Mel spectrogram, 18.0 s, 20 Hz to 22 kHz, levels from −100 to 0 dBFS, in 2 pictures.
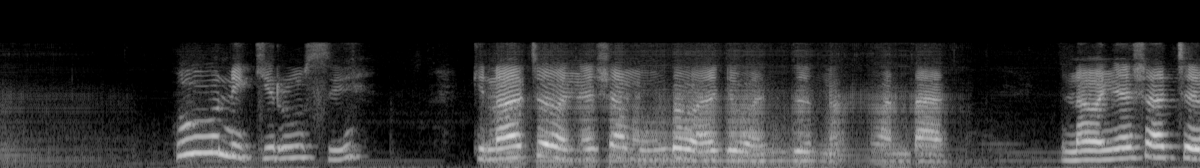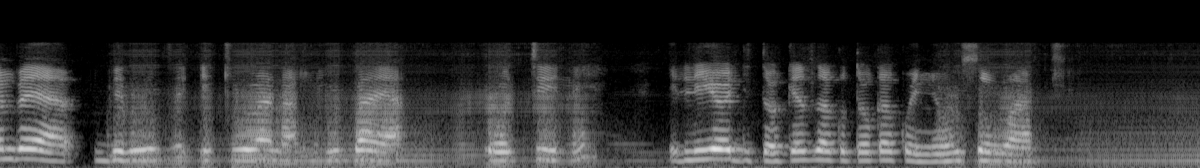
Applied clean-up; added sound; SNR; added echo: neural separator model SepFormer DNS4.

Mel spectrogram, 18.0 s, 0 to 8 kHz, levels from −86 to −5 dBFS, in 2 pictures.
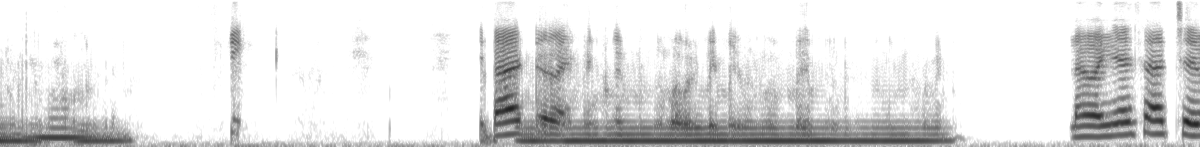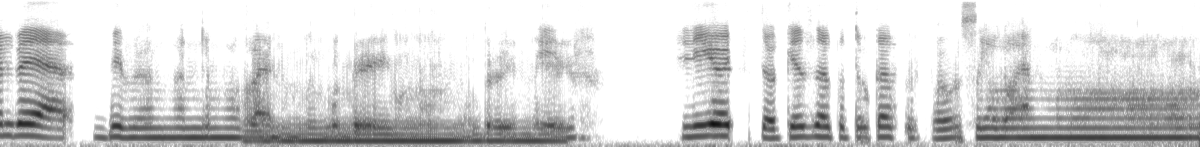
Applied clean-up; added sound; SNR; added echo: neural diffusion model UNIVERSE++.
